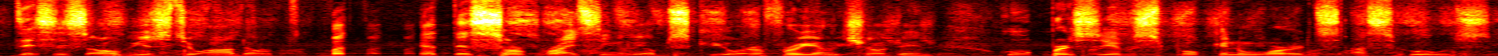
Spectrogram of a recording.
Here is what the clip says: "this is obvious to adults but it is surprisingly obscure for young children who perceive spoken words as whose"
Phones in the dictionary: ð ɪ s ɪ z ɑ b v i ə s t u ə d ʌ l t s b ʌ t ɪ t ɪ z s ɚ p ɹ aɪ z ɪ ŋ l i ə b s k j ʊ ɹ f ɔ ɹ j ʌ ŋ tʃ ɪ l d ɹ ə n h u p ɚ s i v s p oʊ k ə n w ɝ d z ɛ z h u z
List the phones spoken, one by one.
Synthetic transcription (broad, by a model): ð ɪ s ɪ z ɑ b i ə s t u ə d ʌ l t b ʌ t ɪ t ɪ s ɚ p ɹ aɪ s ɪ ŋ l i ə b s k j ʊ ɹ f ɔ ɹ j ʌ ŋ tʃ ɪ l d ɹ ə n h u p ɚ s i v s p oʊ k ə n w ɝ d s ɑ s h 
